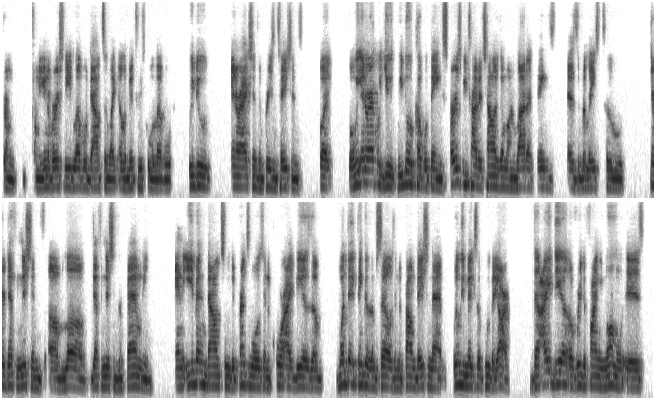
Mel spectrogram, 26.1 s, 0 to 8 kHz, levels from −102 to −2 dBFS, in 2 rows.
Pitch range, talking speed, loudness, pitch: 105-120 Hz, 190 wpm, -22 LUFS, 115 Hz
